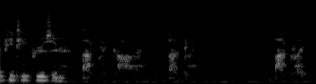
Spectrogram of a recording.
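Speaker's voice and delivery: whispered aside; whispering. Real, not acted. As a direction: drop to a whisper. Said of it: "whispered aside about the car".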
